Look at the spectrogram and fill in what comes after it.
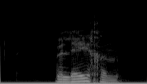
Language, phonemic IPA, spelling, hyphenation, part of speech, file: Dutch, /bəˈleː.ɣə(n)/, belegen, be‧le‧gen, adjective, Nl-belegen.ogg
- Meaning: mature, ripe (said of cheese, fruits, etc.)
